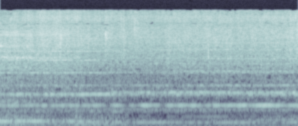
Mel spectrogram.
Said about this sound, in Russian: Итак, дорогие мои, вот он, этот день, когда разражается невероятно сильная метель, мокрый снег и град нещадно чередуются с жестокими порывами ветра.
